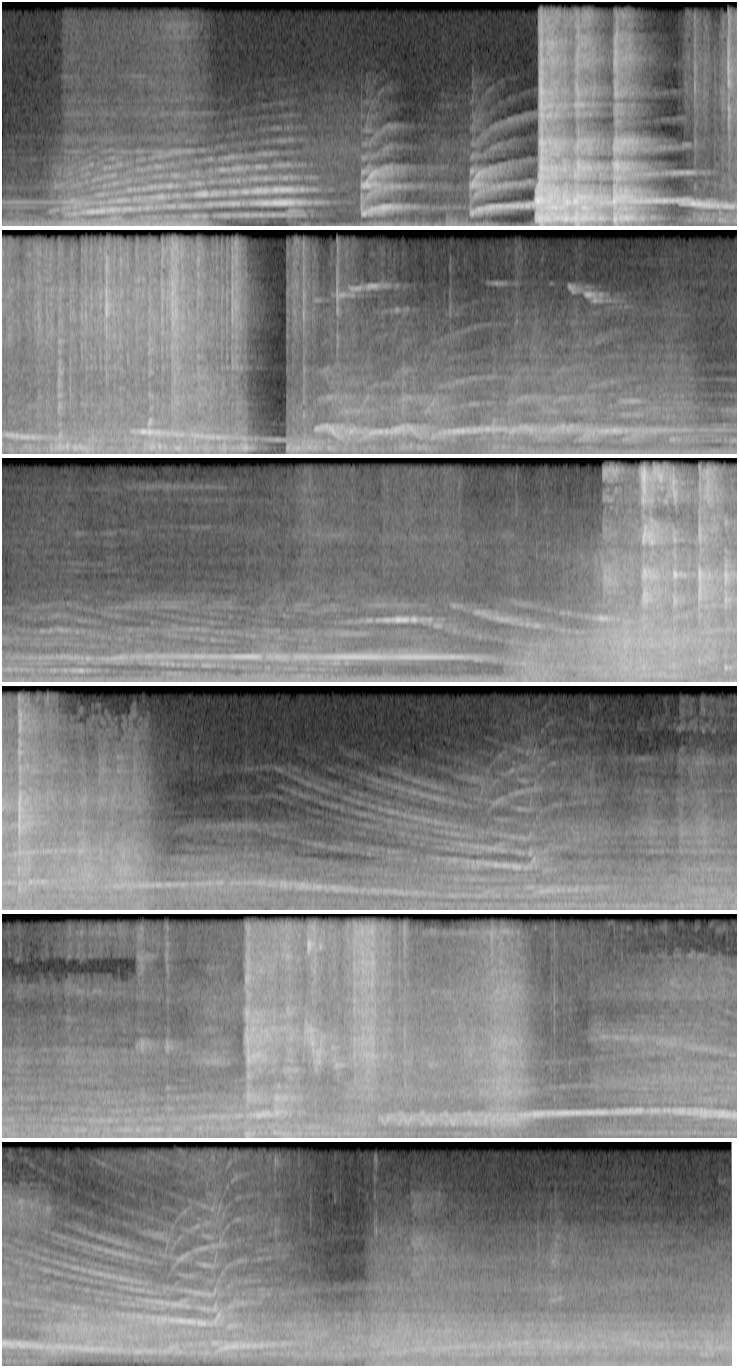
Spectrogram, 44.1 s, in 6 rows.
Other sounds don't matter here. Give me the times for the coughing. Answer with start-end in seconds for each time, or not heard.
5.3-6.3, 20.7-22.6, 30.8-32.5.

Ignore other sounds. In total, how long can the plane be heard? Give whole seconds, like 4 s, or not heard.
34 s.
